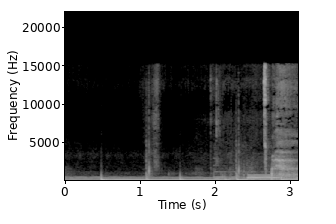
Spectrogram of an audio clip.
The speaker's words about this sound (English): I feel like I gotta take another sip of water just cause.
